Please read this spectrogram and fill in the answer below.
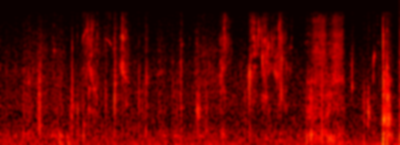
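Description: Near silence with faint, scattered mouth clicks of someone quietly chewing a mouthful of food.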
